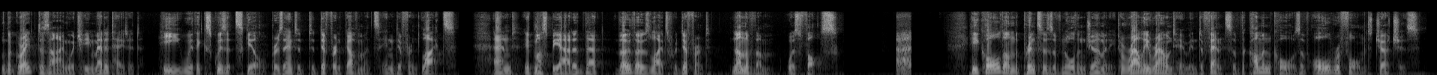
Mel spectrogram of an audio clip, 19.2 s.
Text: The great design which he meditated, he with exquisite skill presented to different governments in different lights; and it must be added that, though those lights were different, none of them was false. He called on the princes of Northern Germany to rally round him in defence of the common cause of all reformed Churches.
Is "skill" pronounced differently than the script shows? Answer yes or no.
no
